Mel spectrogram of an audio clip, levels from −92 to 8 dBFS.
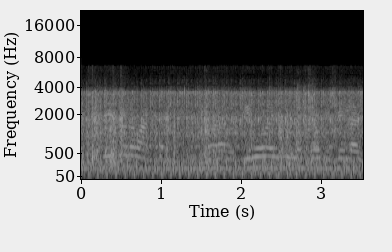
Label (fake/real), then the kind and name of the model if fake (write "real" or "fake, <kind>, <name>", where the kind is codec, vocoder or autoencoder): real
